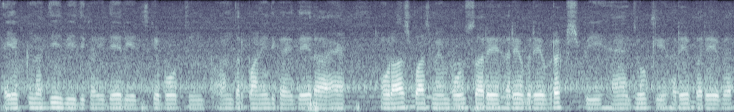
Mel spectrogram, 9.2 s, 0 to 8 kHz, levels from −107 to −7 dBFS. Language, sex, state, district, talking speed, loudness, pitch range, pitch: Hindi, male, Rajasthan, Bikaner, 205 wpm, -19 LUFS, 115-120 Hz, 115 Hz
